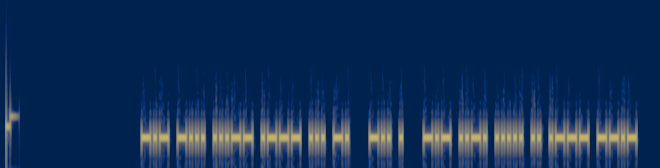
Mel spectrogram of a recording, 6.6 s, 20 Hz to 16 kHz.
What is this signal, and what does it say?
Morse code, heard as a keyed tone, about 40 wpm, 700 Hz. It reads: KB3JSN DE KF5IJQ
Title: USA Callsign DE Callsign - 6 Characters - 40wpm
